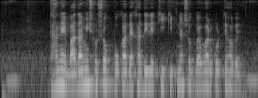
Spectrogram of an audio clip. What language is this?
Bangla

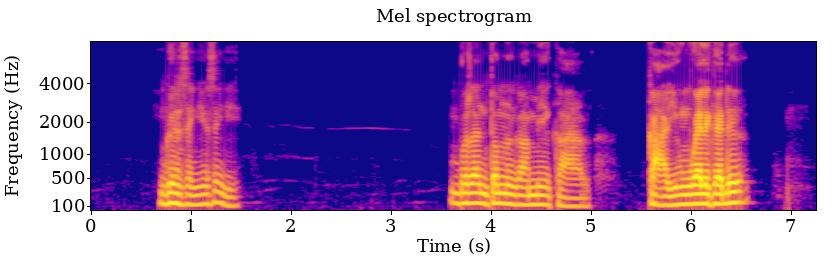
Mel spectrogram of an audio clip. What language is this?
Lala-Roba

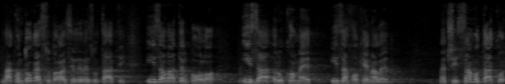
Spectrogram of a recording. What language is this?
Croatian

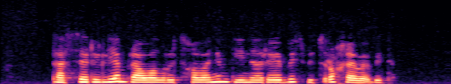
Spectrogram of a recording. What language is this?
Georgian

